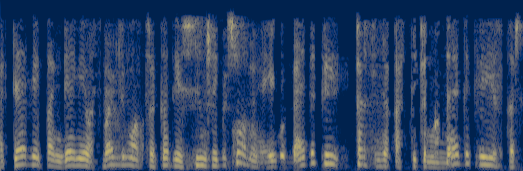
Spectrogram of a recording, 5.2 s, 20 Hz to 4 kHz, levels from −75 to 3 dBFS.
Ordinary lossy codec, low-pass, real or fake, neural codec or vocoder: AAC, 16 kbps; 3.6 kHz; fake; codec, 44.1 kHz, 2.6 kbps, SNAC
